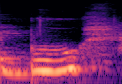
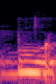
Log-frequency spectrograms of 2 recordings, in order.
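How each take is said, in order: First: The word ends without an R sound. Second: The word ends with an audible R sound. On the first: This is how one dialect says it. "In Acholi, it would be boo" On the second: This is how another dialect says it. "they tend to pronounce the R"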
